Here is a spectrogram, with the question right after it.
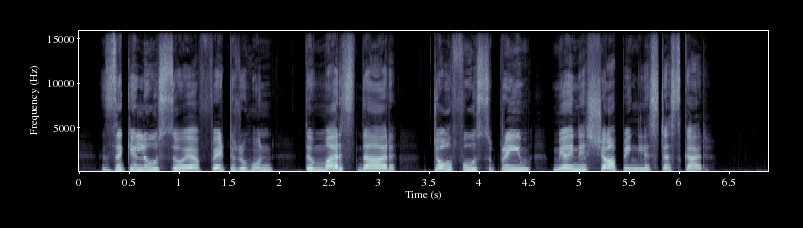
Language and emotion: Kashmiri, neutral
